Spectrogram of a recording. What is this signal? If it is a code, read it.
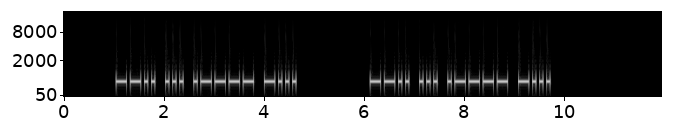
Morse code, heard as a keyed tone, about 17 wpm, 700 Hz. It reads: ZS1B ZS1B
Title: DXCC-100 Call Signs - 4 Characters - Repeated 2x - 17wpm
